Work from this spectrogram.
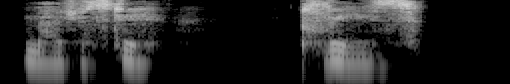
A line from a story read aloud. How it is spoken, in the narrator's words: Gavriel hissed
